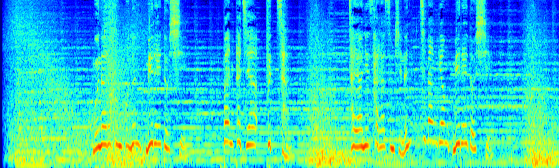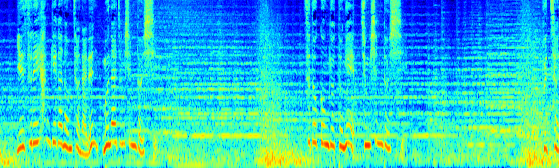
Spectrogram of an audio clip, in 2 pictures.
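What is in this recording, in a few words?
Korean, female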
